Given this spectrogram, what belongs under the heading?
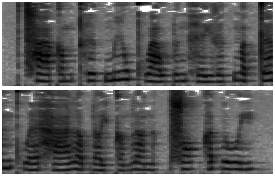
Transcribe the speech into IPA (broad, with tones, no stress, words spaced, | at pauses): t͡sʰaː˨˩kɐ˨m t̪ʰɪ˨k̚ miː˥wkʷʰaː˨wpɪ˧ŋ he˨j lɪ˨˥k̚ŋɐ˨t̚ t̪ɛː˥mkʷʰɛː˨˥haː˨˥ lɐ˨p̚lɐ˨˩jkɐ˨˥mlɐ˧n | sɔː˧k̚hɐ˥t̚ luː˧j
